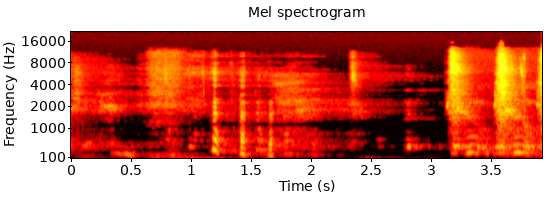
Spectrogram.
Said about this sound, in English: I had to sneeze. I'm glad no one was talking. Yeah, that's nice. Yeah, we wanted to hear that glorious sound. Stereo sound.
